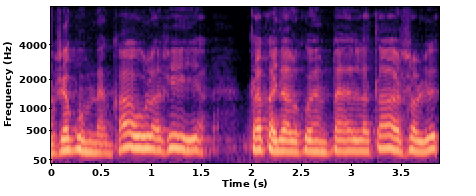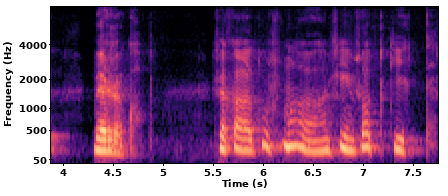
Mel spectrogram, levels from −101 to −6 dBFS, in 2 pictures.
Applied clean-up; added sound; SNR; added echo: neural mask model Resemble Enhance denoiser.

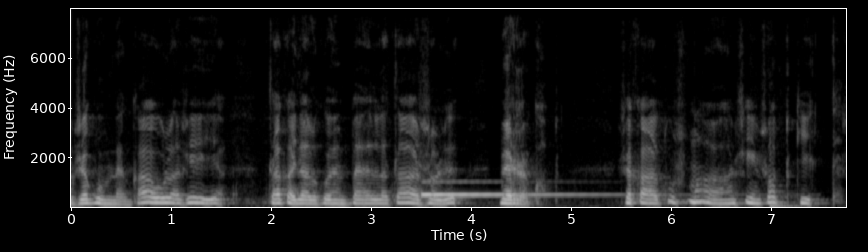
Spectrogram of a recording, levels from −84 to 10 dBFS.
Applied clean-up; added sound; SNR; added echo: none; Piano; 4 dB; none.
